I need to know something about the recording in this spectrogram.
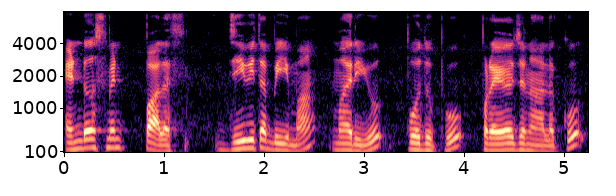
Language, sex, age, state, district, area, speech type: Telugu, male, 18-30, Telangana, Ranga Reddy, urban, spontaneous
